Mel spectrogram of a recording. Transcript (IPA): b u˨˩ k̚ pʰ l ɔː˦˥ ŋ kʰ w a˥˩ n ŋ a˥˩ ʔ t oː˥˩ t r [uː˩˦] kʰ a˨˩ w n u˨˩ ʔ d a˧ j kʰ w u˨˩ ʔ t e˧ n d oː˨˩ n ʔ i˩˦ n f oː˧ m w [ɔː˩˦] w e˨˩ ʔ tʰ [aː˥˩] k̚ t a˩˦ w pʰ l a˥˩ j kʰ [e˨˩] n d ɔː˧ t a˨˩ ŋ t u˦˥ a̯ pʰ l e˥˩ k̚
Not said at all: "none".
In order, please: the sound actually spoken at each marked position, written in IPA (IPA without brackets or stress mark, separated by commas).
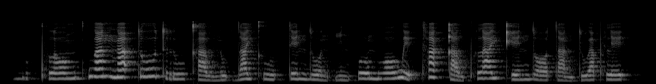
uː˧, ɔː˦˥, a˥˩, e˦˥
